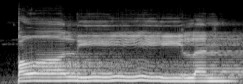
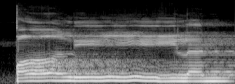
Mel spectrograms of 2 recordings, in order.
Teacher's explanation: huruf lam yang berfathah tanwin ini kita kasih akhiran huruf N · huruf lam ini kita baca panjang dengan panjang dua harakat karena huruf lam berkasr bertemu huruf ya bersukun selanjutnya huruf lam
